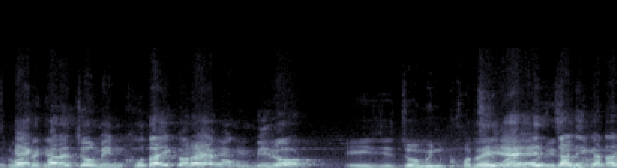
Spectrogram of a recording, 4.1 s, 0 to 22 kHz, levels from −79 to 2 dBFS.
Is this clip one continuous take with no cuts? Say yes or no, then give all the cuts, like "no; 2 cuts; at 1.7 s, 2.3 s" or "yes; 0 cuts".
yes; 0 cuts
